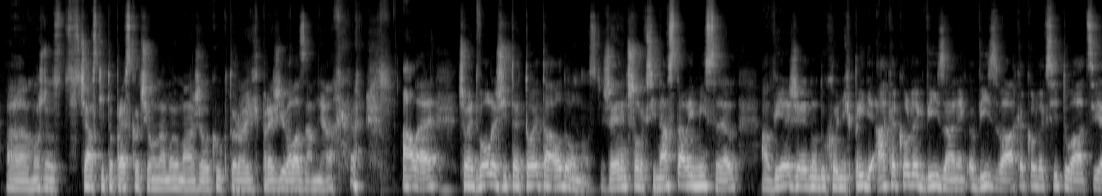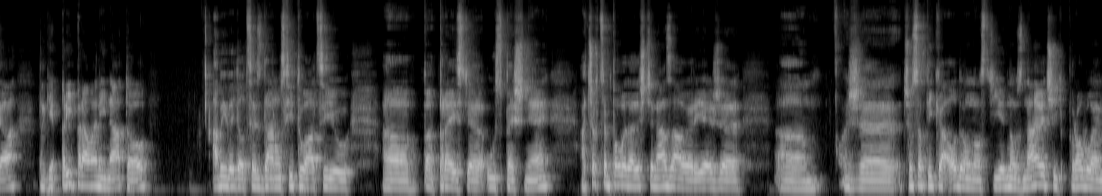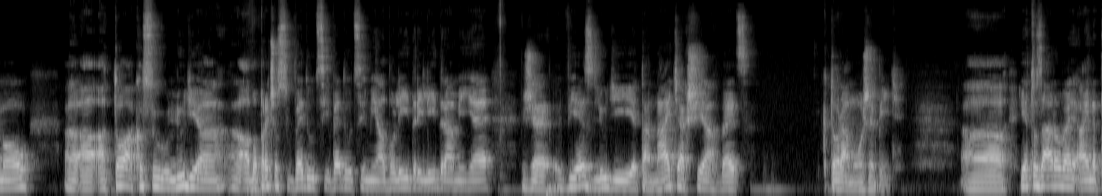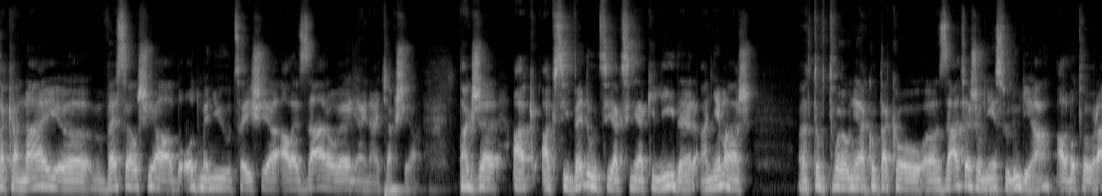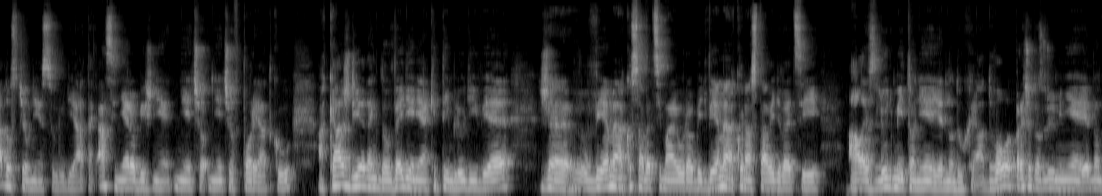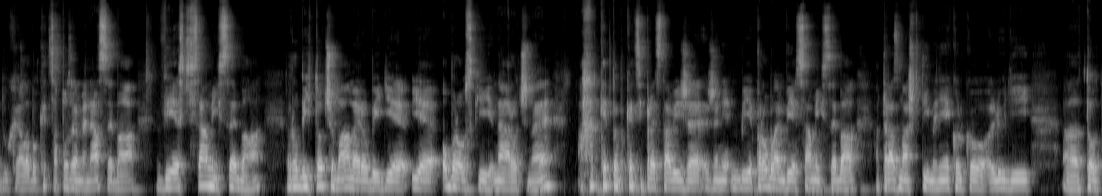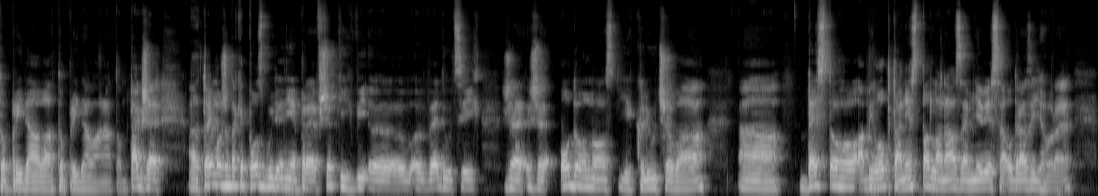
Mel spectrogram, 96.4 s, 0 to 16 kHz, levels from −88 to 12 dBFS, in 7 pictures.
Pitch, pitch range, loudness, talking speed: 115 Hz, 110-130 Hz, -22 LUFS, 155 wpm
